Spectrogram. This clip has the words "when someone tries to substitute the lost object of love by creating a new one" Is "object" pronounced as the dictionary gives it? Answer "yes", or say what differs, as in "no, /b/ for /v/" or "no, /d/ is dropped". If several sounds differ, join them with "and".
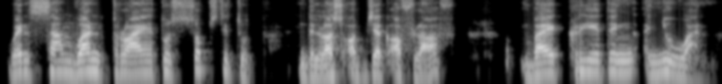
yes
